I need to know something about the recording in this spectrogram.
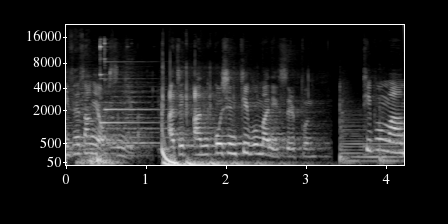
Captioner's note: confident, bold sound effect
